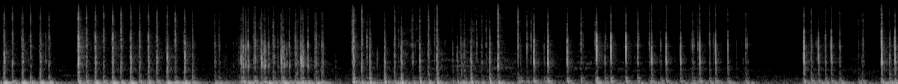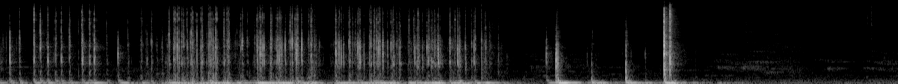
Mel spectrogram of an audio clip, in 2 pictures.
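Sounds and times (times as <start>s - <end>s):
keyboard typing: 0.0s - 16.0s.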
